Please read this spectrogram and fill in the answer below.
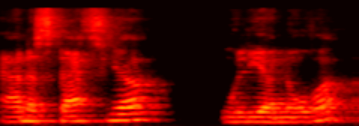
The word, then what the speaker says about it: Anastasia Ulianova: I'm fortunate to kick off this show today with Anastasia Ulianova.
